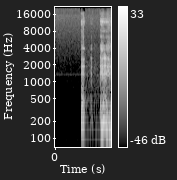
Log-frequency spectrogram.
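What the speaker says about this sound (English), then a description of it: "You caught me clearing my throat." Someone clears their throat close up in two short, rough bursts separated by a brief pause.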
